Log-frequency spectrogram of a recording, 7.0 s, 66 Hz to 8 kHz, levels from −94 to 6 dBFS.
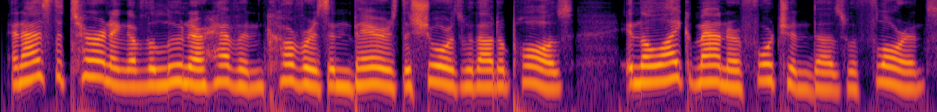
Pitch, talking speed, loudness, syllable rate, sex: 220 Hz, 205 wpm, -19 LUFS, 5.6 syllables/s, female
